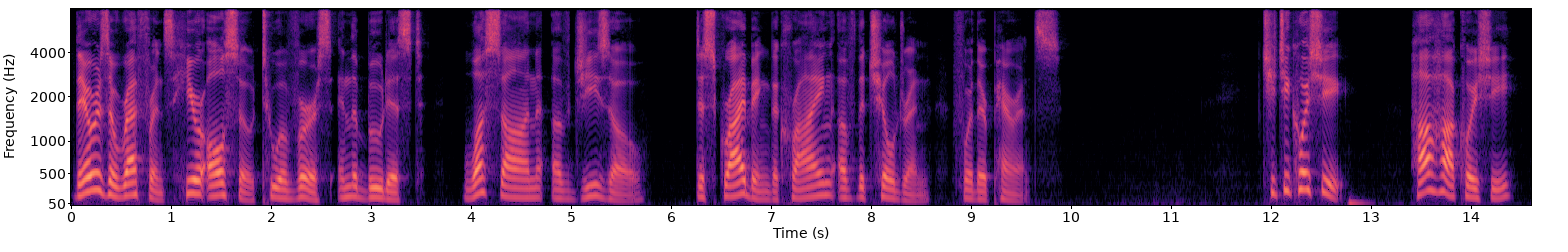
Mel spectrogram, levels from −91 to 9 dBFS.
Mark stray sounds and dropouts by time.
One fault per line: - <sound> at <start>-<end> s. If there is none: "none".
none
